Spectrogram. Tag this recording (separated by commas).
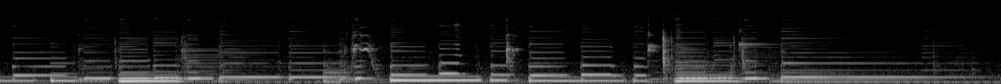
Music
